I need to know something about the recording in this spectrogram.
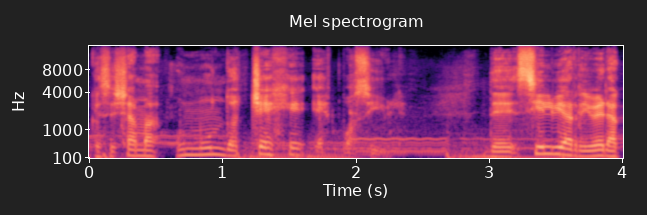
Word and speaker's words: ch'ixi: Y por si lo buscan por ahí, se escribe Chixi, CH'IXI, Chixi. Pero entiendo que se pronuncia cheje de haber escuchado algunas entrevistas y haber visto a la propia autora hablar de este concepto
